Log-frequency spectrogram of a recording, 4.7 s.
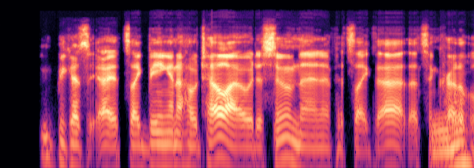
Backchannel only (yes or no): no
